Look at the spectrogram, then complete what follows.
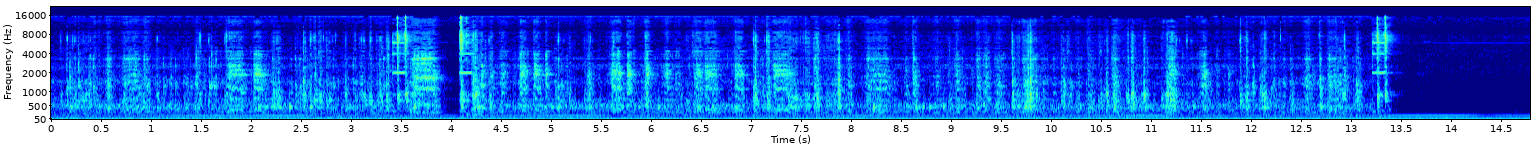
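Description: Cricut cutting machine at work cutting printed sticker labels: its motors whir as the carriage and mat move, under a dense run of small clicks and a steady low hum. The clicking and whirring stop for about the last second and a half, leaving only the hum.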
